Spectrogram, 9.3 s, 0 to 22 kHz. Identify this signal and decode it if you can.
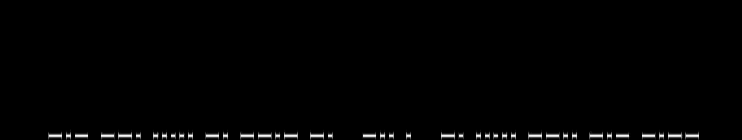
Morse code, heard as a keyed tone, about 22 wpm, 700 Hz. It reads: KG5NQN DE N5ZKY
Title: USA Callsign DE Callsign 22wpm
